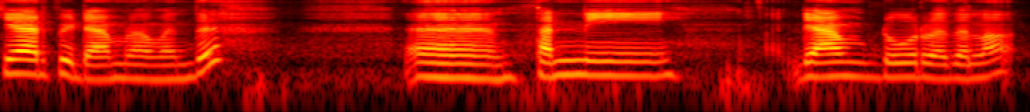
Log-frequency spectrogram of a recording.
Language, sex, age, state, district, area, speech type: Tamil, female, 30-45, Tamil Nadu, Krishnagiri, rural, spontaneous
